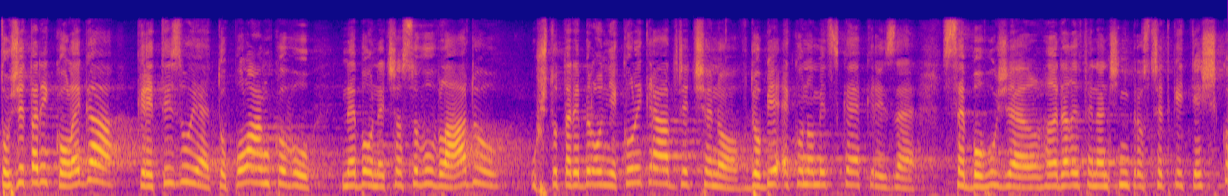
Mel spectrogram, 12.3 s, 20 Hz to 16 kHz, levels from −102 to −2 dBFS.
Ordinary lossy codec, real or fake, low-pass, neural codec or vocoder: AAC, 64 kbps; real; 10.8 kHz; none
